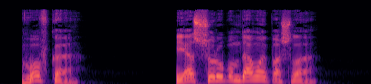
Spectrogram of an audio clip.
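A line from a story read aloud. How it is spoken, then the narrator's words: Loud announcement. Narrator (Russian): громко объявила Ветка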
